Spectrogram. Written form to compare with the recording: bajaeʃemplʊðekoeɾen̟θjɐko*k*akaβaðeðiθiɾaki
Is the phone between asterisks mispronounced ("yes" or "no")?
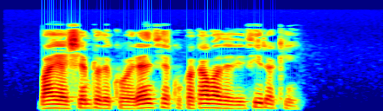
no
